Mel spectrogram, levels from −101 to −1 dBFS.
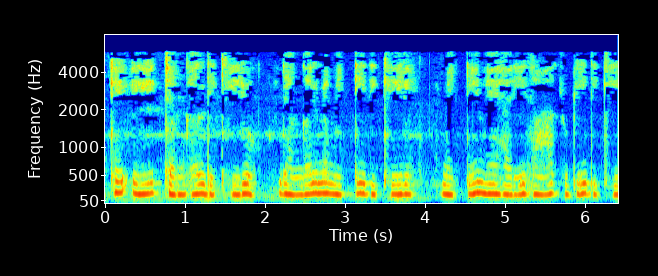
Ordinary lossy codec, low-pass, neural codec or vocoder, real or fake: MP3, 24 kbps; 7.2 kHz; codec, 16 kHz, 6 kbps, DAC; fake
